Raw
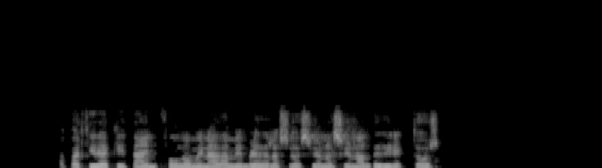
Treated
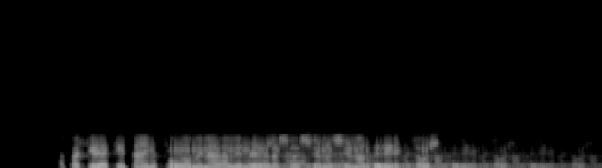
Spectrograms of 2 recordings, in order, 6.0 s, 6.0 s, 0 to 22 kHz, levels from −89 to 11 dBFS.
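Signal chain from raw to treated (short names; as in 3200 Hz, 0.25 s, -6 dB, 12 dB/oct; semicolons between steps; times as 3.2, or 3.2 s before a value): rattling part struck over -35 dBFS, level -31 dBFS; band-limited delay 0.776 s, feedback 40%, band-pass 670 Hz, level -10.5 dB; monotone LPC vocoder at 8 kHz 150 Hz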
